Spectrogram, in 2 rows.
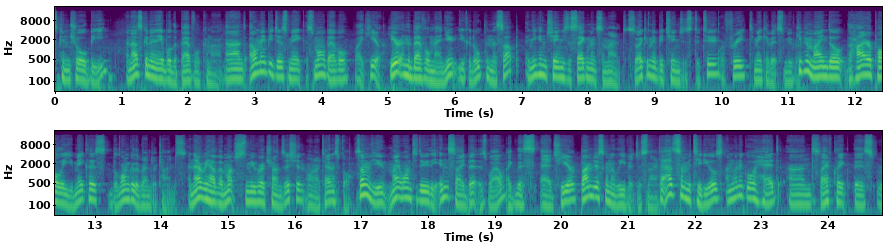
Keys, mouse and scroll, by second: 1.0 ctrl+b, 5.1-11.5 drag, 11.8 click, 14.2-15.2 scroll down 10, 15.9 click, 16.9 Tab, 17.4-18.2 scroll up 4, 19.0 click.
